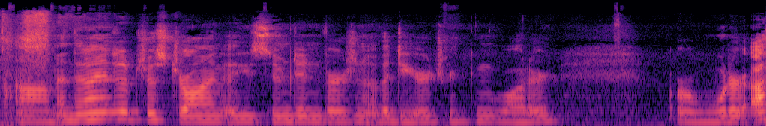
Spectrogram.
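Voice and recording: A woman talks at a fairly quick pace. Her voice is fairly low and monotone, with flat intonation.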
